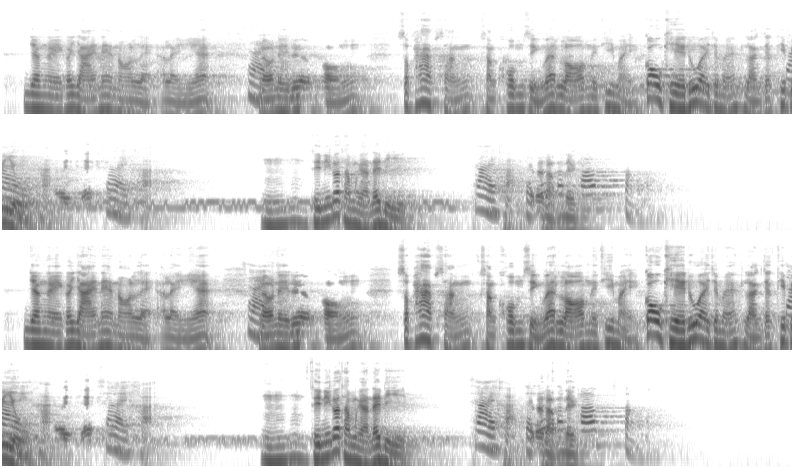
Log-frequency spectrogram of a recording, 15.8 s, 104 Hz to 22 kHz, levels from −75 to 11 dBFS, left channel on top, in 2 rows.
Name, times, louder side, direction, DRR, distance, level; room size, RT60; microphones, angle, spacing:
voice 1, 0.2-8.8 10.5-12.0 13.2-13.7, right 4 dB, 45° right, 13 dB, 0.8 m, -25 dB
voice 2, 2.4-2.8 7.8-8.4 8.9-9.4 12.6-13.9 14.1-14.4, right 4 dB, 90° right, 8 dB, 1.7 m, -31 dB
sound 1, 5.9-12.4, left 5 dB, 75° left, 1.4 m, -46 dB
27.5 x 21.0 x 9.0 m, 1.4 s
head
